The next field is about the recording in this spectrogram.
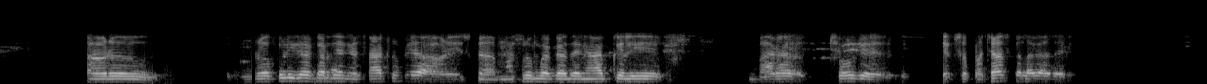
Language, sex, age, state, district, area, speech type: Hindi, male, 30-45, Bihar, Vaishali, urban, conversation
